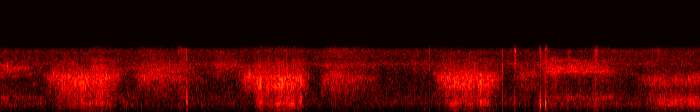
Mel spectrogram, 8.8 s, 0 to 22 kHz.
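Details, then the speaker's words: Baby boy napping in his jumparoo, all tuckered out, snoring really loud: slow rhythmic snoring, about 25 rasping breath sounds a minute, soft and unforced. "Boy, he can snore. And he says, jumping, look at him. All tuckered out, snoring. Wish I could sleep like that."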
